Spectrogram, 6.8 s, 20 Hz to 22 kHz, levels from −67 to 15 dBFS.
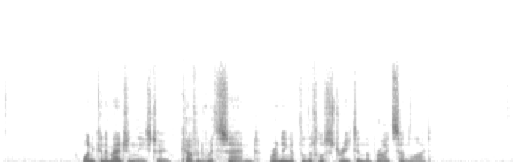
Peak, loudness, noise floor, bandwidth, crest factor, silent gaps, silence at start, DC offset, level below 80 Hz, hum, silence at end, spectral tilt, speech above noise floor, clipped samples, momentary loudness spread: -10 dBFS; -32 LUFS; -65 dBFS; 14.5 kHz; 22 dB; none; 1.1 s; under 0.1%; -60 dBFS; none; 1.15 s; -4.5 dB/octave; 34 dB; under 0.1%; 9 LU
